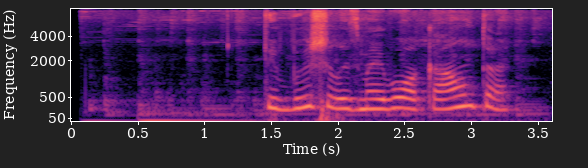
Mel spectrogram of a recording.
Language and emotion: Russian, neutral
